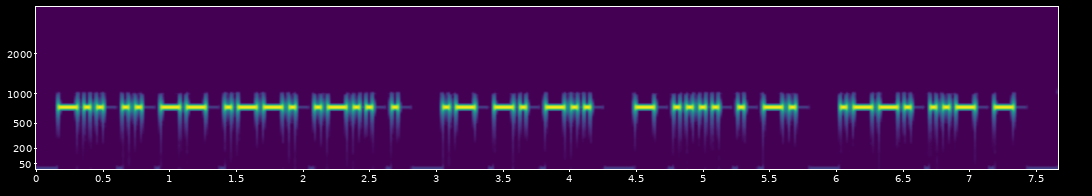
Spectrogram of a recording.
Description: Morse code, heard as a keyed tone, about 25 wpm, 750 Hz. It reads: DIMPLE AND THEN PUT
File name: Archive / 25 WPM / 25WPM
